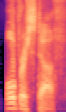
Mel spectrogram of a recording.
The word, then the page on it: overstuff: American English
